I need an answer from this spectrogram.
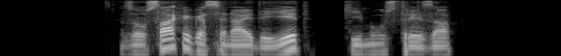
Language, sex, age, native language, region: Slovenian, male, 30-49, Slovenian, Central Slovenia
